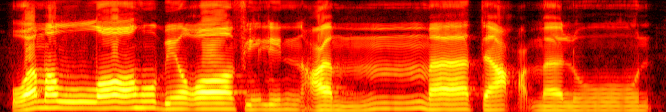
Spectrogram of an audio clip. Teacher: موٹا ادا کرنا ہے، اس سے پہلے حرف پر زبر ہے، غین کو موٹا ادا کرنا ہے، الف کو بھی اس کے ساتھ موٹا ادا کرنا ہے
